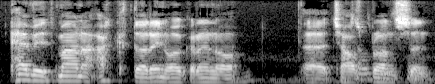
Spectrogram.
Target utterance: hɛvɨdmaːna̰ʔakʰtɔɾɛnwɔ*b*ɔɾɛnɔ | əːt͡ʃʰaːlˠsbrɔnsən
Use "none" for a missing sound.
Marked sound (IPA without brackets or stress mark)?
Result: ɡ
